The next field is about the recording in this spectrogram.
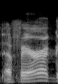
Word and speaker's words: Affera: Affera. Hopefully I pronounced that right. – You did. Yeah. – I did. Affera.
